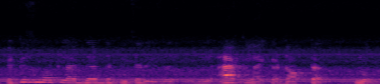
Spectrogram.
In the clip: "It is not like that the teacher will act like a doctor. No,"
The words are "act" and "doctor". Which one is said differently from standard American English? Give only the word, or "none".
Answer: none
